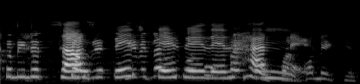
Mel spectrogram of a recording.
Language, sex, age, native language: Icelandic, female, 7, Icelandic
